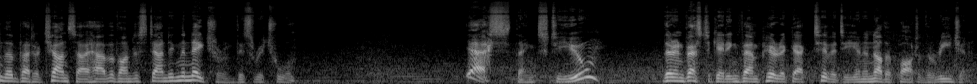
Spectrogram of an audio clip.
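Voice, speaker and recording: An actor playing an earnest, inquisitive male investigator in a fantasy video game, speaking in a measured, articulate, studious way. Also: mid-range voice, a bit bright, slight background noise, close to an everyday voice. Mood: curious, focused. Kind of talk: video game character dialogue. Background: game music.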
